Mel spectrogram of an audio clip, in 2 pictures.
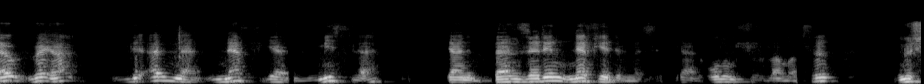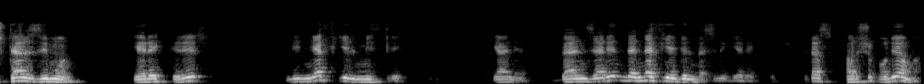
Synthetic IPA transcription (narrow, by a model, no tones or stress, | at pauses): ɛvvejaː | lʲiʔælʲːɛnɛfjælmislʲɛ | jaːnibænzeɾinːɛfje̞d̪ilʲmesi̥jaːniʔo̞lˠumsuzlˠamasɯ | myʃt̪ʰælʲzimun | ɟe̞ɾɛc̚t̪ʰiɾiɾ̥ | lʲinɛfjilʲmiθlʲḭ | jaːni | bænzeɾind̪ɛnɛfjed̪ilʲmesiniɟeɾɛc̚t̪ʰiɾiɾ̥b̥iɾaz̥kʰaɾɯʃ̬ɯko̞lˠujoma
